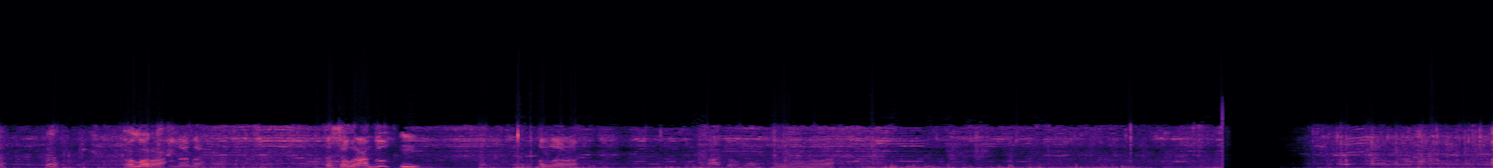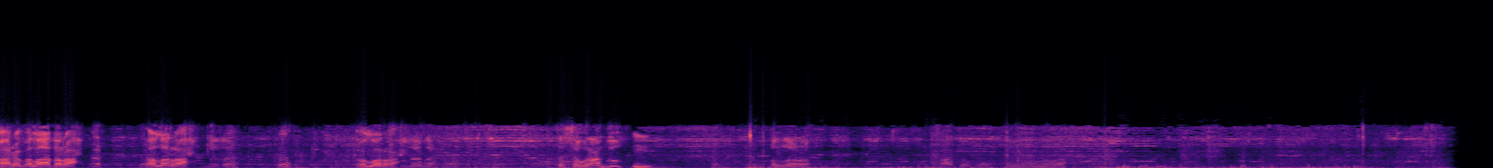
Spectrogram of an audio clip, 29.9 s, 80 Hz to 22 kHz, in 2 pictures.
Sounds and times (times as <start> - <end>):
Speech: 7.0 - 8.4, 18.5 - 19.6, 20.5 - 21.6, 24.3 - 25.7.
